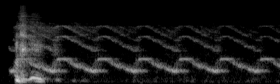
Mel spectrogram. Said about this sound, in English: My house alarm went off. Oh, no.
